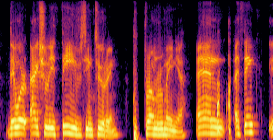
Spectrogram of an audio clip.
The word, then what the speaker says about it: Turin: Torino. Yeah, it's Torino. I know, but I don't think it's pronounced like this Yeah, I in, think it's in Turin.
